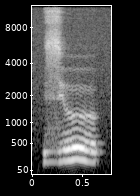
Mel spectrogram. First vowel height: mid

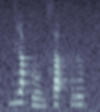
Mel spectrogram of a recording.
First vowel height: high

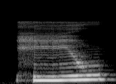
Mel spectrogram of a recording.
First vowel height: high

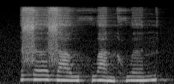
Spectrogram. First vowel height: mid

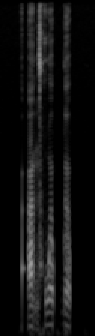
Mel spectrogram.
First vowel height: low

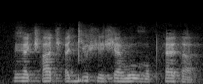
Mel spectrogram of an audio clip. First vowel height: low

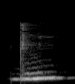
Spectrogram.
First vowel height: high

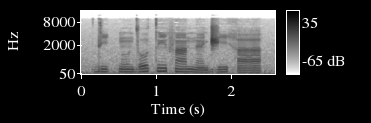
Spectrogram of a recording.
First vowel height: high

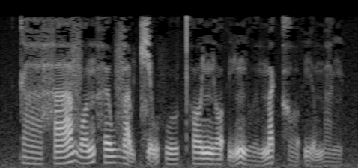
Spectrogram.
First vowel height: low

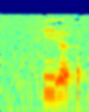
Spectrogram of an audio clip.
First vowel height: high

